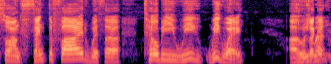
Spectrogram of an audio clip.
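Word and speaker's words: Nwigwe: Sanctified with uh Toby we wegue uh who that's how we say okay yeah I looked it up I I wanted to make sure I said it right but yeah yeah it's NWI gwe so I'm I look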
